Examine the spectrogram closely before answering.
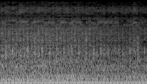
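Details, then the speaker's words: Talbot Express van converted to a 2.0 HDI Peugeot DW10RHY diesel with added fuel lift pump: steady, even idle with constant low pump hum, owner unbothered; normal idle with audible lift pump. "But you can hear that fuel pump. Doesn't bother me. Just means I got an HDI."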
